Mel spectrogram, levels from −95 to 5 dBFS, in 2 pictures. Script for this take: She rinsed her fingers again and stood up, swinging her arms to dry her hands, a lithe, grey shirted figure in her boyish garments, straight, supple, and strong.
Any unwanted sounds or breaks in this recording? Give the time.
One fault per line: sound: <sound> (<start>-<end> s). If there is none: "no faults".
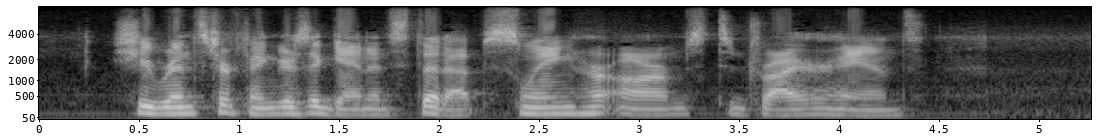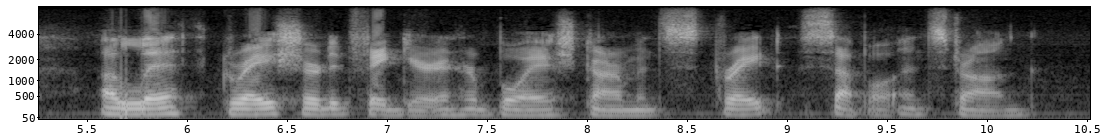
no faults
